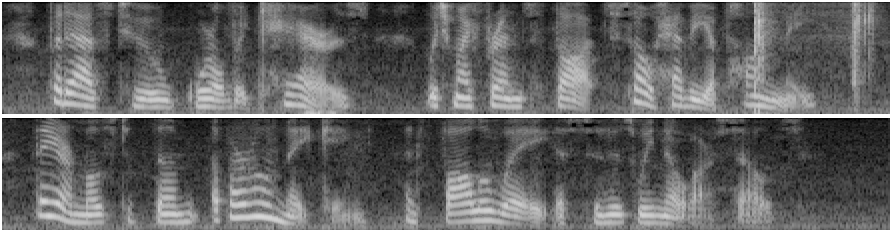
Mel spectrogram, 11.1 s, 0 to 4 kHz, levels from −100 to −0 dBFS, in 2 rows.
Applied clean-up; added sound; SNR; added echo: none; Camera; 6 dB; none.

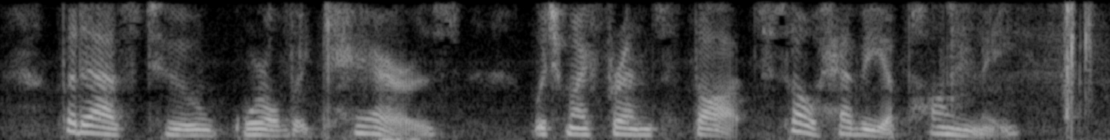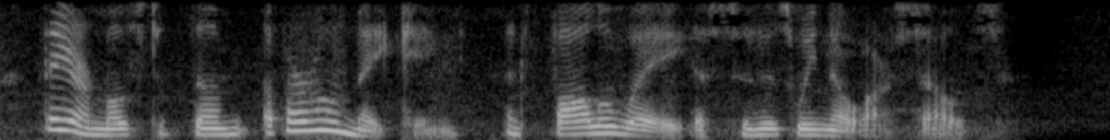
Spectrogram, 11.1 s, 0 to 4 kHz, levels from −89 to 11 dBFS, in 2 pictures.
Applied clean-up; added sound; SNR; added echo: neural mask model Resemble Enhance denoiser.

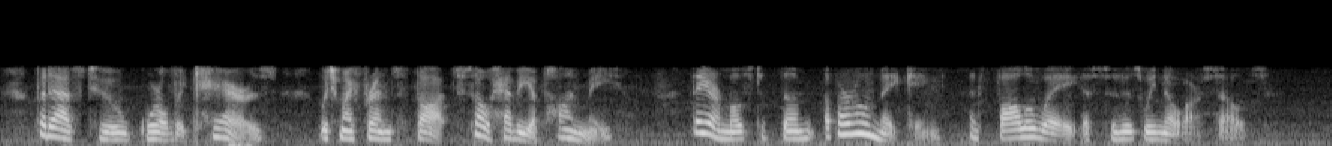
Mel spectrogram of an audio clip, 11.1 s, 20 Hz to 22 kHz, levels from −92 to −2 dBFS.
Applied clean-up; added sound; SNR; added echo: none; none; none; none.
